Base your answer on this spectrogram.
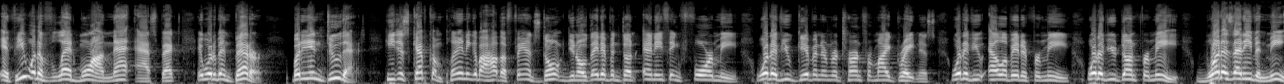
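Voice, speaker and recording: A man with a high pitch talks loudly at a very fast pace, his animated tone bright and sharp and his intonation lively. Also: hardly any pauses. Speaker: wrestling commentary youtuber. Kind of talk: angry rant.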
